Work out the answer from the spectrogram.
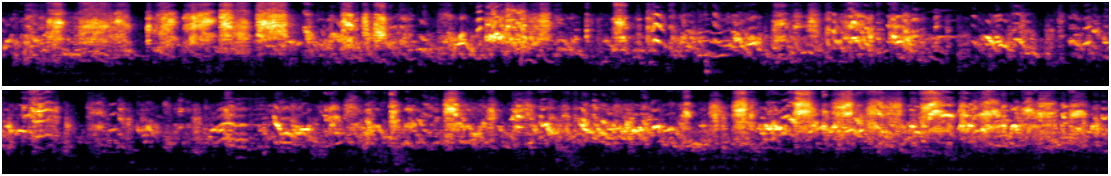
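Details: Budgerigar chattering happily: a long run of shrill chirps, clicks and warbles at a fairly even level, with a brief pause around the seventh second.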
